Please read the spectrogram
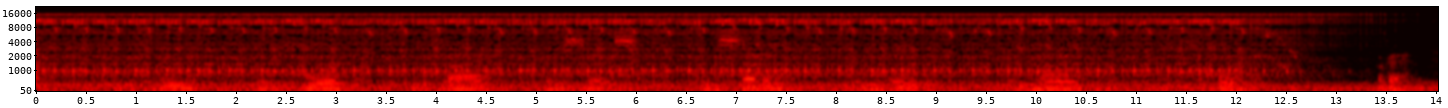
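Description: Hand-cranked Wimshurst machine running, its plastic disks spinning with a steady whir and a low pulse about every one and a half seconds as the handle turns, building charge in its Leyden jars. The whir stops near the end.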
